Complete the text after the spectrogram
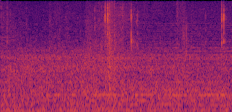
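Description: Something thuds onto a tiled roof.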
